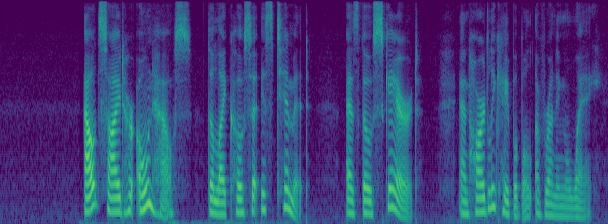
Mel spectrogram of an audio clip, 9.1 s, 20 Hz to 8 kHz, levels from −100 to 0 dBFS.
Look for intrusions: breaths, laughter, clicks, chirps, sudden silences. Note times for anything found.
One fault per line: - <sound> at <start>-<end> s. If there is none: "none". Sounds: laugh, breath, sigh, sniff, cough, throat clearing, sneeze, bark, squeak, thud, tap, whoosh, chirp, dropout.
none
